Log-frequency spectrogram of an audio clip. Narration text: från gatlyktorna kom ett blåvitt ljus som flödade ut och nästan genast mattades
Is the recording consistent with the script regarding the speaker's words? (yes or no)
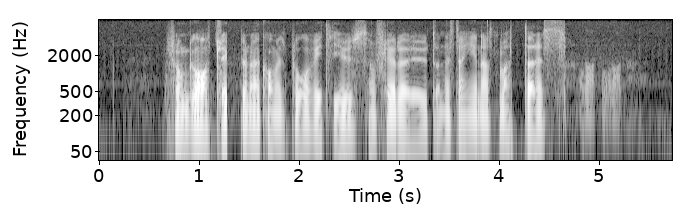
yes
